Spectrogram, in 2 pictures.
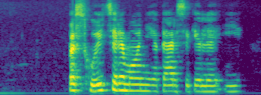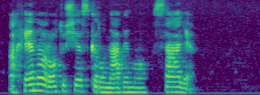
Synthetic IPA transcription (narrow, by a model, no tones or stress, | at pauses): pɐskʊɪt̪sʲɛɾʲɛmɔnʲɪjɛpʲɛɾʲsʲɪkʲɛlʲeʔiː | ɐxʲɛnoːɾoːt̪ʊʃʲeːskɐɾunɑːʋʲɪmoːsɑːlʲɛ̰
